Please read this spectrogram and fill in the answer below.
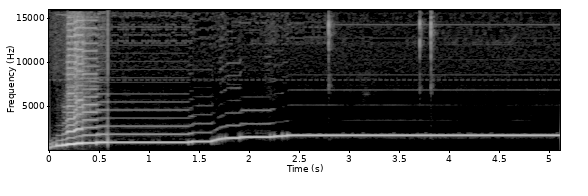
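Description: Pure sine-wave test tone from a software tone generator, its frequency swept upward in steps from a low pitch to about 1,700 Hz over the first two and a half seconds, then held steady. It is loudest in the first half-second, with faint overtones above it.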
